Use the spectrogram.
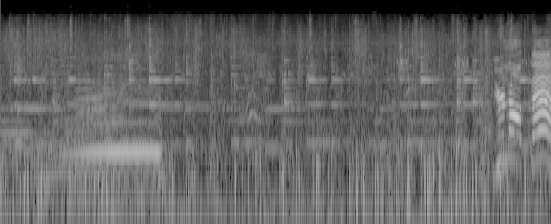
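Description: Cattle mooing in the video game Red Dead Redemption during a cattle-herding mission, several long low moos over clip-clopping hooves and cowbell clanks, with voices talking among the herd.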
